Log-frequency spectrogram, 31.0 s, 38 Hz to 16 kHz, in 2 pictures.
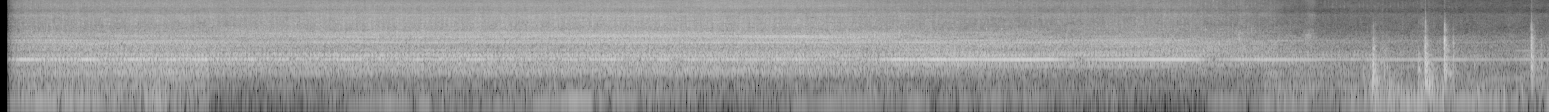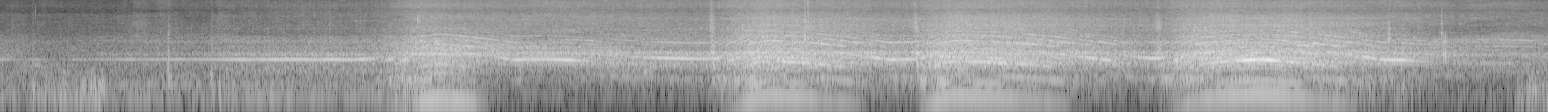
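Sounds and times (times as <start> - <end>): car engine running: 0.1 - 30.9
power steering whine: 0.1 - 30.9
short knocks: 13.6 - 15.9.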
